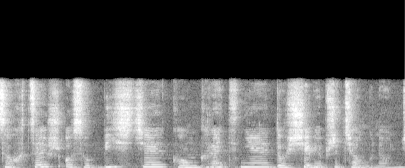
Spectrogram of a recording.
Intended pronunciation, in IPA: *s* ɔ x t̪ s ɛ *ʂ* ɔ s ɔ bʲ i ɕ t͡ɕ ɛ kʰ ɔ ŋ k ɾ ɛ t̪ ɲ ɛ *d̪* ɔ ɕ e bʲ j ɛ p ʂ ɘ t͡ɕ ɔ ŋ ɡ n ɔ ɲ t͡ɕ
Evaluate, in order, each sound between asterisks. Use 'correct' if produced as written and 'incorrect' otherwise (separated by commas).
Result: correct, correct, correct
